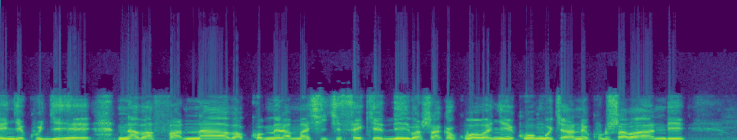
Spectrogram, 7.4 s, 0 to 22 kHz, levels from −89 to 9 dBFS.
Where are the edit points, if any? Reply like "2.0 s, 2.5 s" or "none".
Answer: none

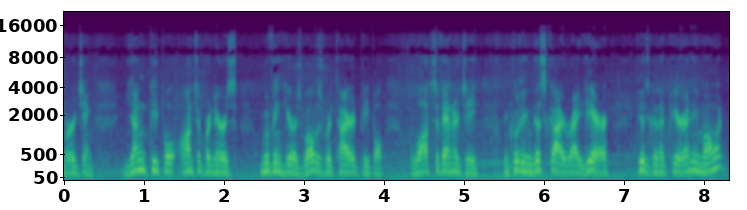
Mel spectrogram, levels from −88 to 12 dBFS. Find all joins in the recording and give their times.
7.3 s

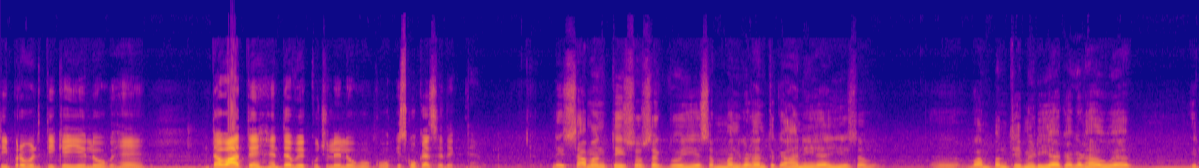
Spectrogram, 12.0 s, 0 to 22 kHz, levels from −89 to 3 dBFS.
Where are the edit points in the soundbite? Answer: none

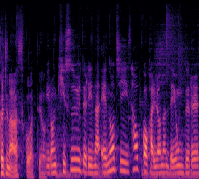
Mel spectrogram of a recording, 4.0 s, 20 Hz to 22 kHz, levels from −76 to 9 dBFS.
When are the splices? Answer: 1.0 s

